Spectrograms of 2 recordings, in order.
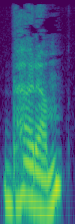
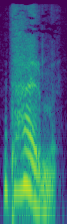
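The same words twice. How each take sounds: First: धर्म said as "dharam" with an extra vowel, rising; teacher shows the wrong way, dharam; wrong form. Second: धर्म said as "dharm" in one syllable, falling; teacher gives the right way, dharm; correct form. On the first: Teacher to students, demonstrating the wrong pronunciation. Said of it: "अशुद्ध". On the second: Teacher to students, giving the correct pronunciation. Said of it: "शुद्ध". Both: Shown as a demonstration.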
